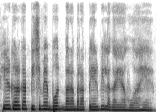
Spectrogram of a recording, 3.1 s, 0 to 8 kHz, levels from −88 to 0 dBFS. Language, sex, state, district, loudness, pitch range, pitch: Hindi, female, Arunachal Pradesh, Papum Pare, -14 LUFS, 180-240 Hz, 205 Hz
